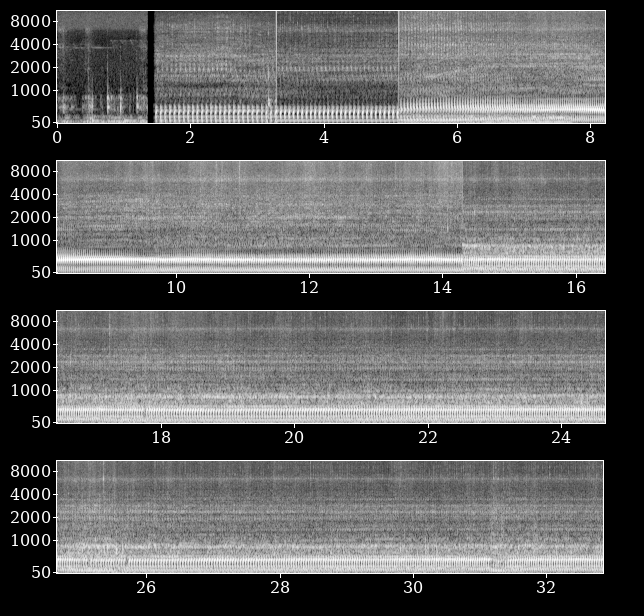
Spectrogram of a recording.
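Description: Engine of the small vehicle carrying a homemade weed wiper, running steadily as it drives along a crop row. Its tone shifts abruptly twice, early and about halfway through.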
